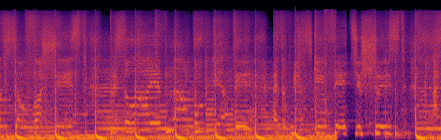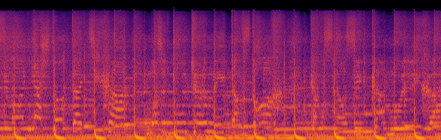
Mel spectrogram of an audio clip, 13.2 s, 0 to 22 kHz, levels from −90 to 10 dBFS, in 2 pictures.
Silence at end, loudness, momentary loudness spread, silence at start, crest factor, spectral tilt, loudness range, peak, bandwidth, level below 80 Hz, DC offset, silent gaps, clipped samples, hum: 0 s; -19 LUFS; 2 LU; 0 s; 12 dB; -4.5 dB/octave; 1 LU; -6 dBFS; 17 kHz; -22 dBFS; under 0.1%; none; under 0.1%; none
